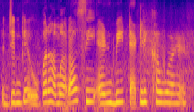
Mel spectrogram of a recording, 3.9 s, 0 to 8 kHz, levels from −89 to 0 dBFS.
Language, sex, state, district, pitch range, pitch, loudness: Hindi, female, Uttar Pradesh, Shamli, 260-285 Hz, 275 Hz, -14 LUFS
